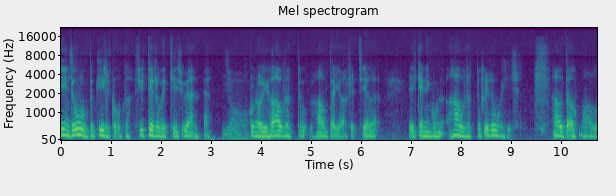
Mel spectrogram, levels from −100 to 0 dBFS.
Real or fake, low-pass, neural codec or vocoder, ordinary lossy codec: fake; 19.8 kHz; codec, 44.1 kHz, 7.8 kbps, DAC; Opus, 32 kbps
